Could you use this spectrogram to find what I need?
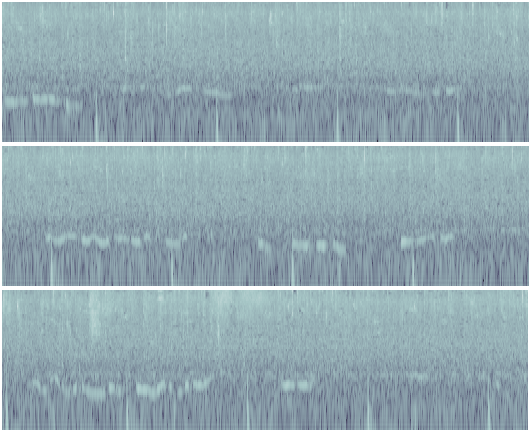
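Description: Soft, slow music plays from a record player.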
